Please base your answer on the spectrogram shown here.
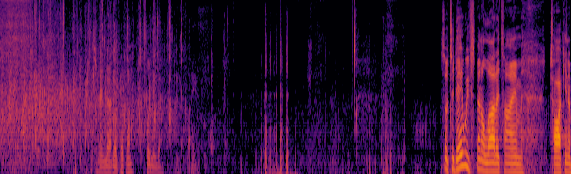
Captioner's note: applause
